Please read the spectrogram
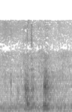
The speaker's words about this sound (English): Sorry about that. I want to close those doors for a second.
